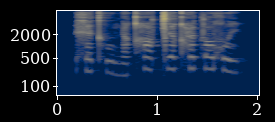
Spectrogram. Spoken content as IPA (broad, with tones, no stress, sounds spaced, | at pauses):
x ɛ˥ kʰ u˧˩ ŋ ɛ˩˧ qʰ ɔ˥˧ ǀ i˥˧ qʰ y˥ k ɾ ɔ˥ χʷ i˥˧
